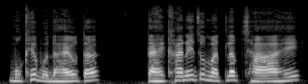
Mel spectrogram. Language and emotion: Sindhi, neutral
